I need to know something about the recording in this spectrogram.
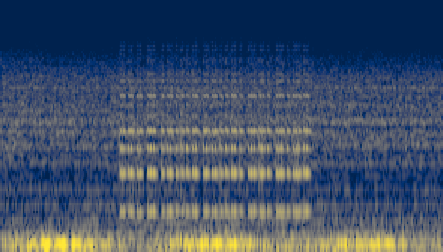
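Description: Rapid high electronic blips chatter as dialogue text types out.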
